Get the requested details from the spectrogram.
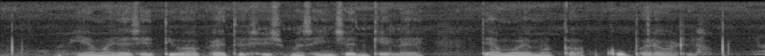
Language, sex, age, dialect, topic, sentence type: Marathi, male, 18-24, Southern Konkan, agriculture, statement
